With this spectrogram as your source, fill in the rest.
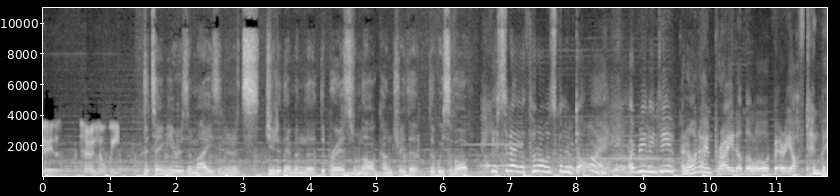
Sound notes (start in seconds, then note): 3.8 laughs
